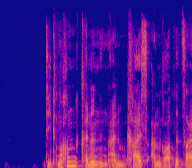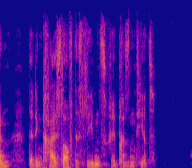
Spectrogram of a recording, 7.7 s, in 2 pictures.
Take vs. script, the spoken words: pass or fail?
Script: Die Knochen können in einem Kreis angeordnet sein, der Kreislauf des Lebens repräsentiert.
fail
